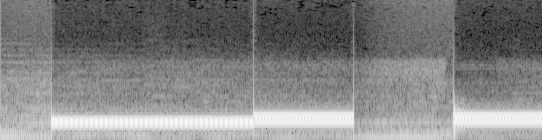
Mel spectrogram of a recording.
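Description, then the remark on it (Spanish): A steady, loud telephone dial tone hums alone as a number is redialed, broken by sharp clicks where its pitch steps up; it drops out briefly, then a click brings the higher tone back. “a ver, márcale de nuevo, a ver si nos contesta.”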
